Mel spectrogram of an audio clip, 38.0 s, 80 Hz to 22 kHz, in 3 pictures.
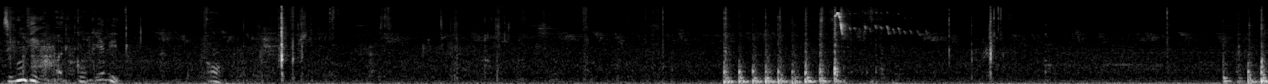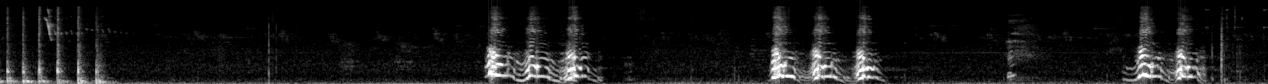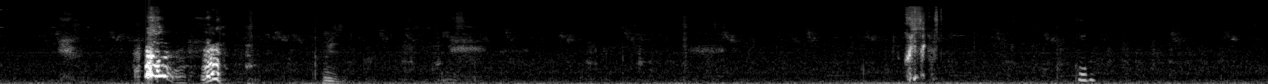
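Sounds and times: knocking on a downspout: 0:07.2 - 0:08.4, 0:12.2 - 0:13.9
dog barking: 0:17.5 - 0:18.8, 0:20.4 - 0:21.6, 0:24.0 - 0:24.8, 0:26.8 - 0:27.6.

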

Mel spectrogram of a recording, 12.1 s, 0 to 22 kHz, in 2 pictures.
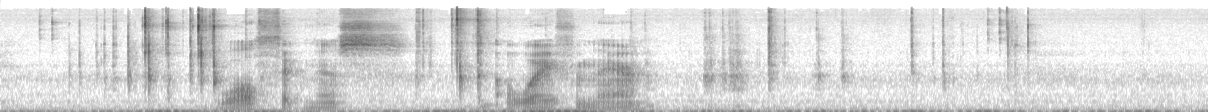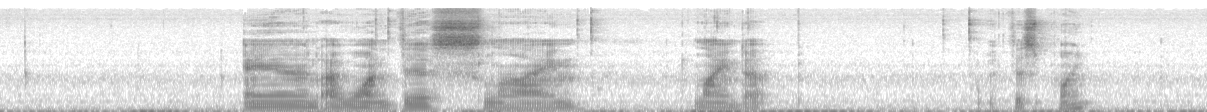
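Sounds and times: low steady hum: 0:00.0 - 0:12.0
keyboard keys clicking: 0:00.2 - 0:01.1, 0:03.5 - 0:05.2.

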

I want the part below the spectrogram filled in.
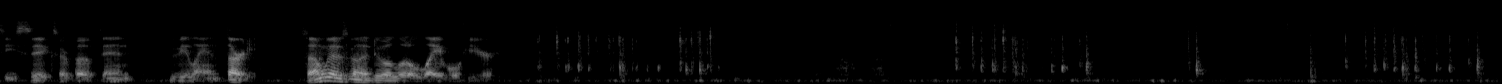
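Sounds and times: computer keyboard typing: 0:05.4 - 0:07.2, 0:09.5 - 0:11.0, 0:11.8 - 0:12.1, 0:12.8 - 0:15.0.

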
